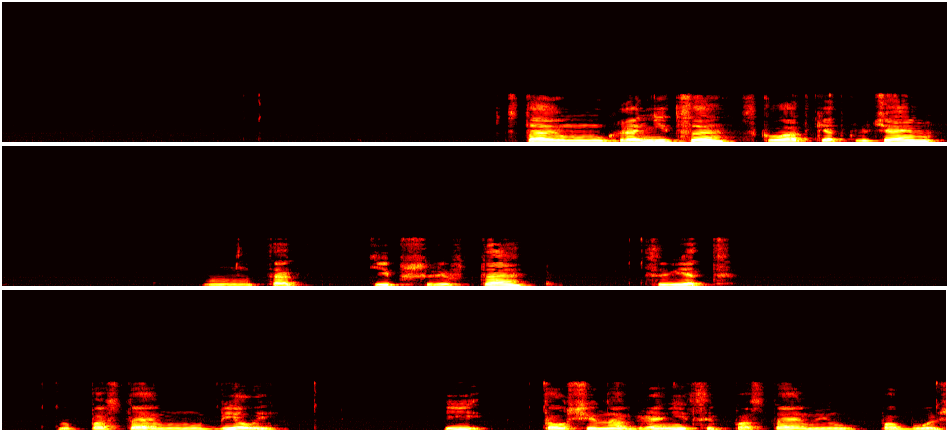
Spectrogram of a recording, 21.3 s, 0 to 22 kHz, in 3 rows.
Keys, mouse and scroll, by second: 1.9 click, 6.2 click, 10.3-11.3 scroll down 1, 11.3-11.9 scroll down 2, 11.9 click, 15.2 click, 18.2 click, 19.3 click.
